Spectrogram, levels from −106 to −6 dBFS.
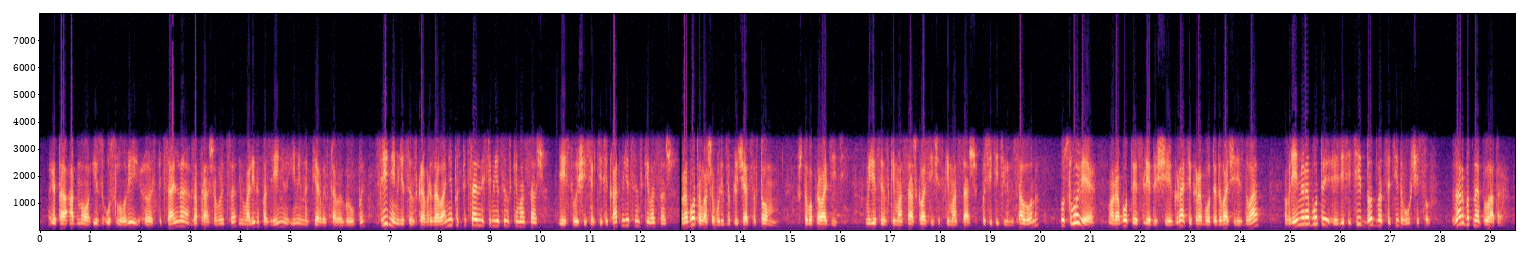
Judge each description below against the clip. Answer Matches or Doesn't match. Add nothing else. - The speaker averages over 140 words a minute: Doesn't match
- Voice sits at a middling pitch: Doesn't match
